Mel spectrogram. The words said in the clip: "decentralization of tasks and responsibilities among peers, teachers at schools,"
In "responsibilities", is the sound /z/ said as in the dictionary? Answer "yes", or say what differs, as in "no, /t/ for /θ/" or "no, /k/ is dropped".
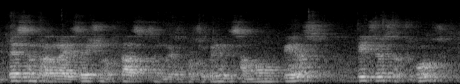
no, /s/ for /z/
